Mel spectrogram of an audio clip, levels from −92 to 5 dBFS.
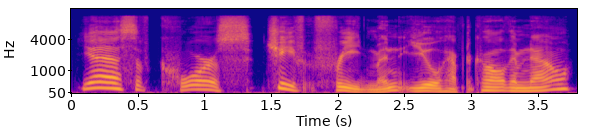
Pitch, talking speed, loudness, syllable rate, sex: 155 Hz, 160 wpm, -18 LUFS, 3.6 syllables/s, male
